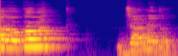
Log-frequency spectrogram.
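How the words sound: The pause comes right after 'mat'. Do not stop him, let him go. "दूसरे में कहा ... इसी चिन्ह को मैंने आगे लगा दिया"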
